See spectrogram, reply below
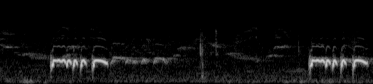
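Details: Local zebra dove calling steadily as a lure for untrained young birds: two loud, rolling, stuttered coo phrases separated by a quieter sustained tone, against a faint background.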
